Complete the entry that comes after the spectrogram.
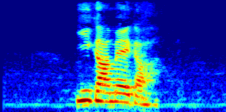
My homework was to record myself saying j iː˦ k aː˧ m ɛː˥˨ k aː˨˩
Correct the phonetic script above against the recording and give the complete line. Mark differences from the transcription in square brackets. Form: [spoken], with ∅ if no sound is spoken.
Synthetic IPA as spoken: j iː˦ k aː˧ m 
